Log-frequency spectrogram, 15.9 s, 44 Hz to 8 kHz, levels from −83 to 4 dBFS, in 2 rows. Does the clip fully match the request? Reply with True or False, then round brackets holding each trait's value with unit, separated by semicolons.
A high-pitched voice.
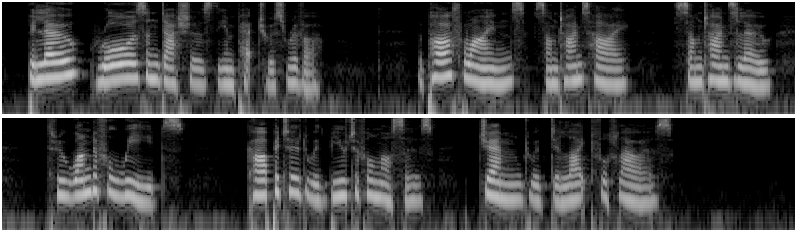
True (200 Hz)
